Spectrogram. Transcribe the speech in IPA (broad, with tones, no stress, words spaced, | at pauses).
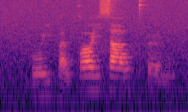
huː˨˧jpɐ˨˩wkɔː˥jsaː˥w pʰɵ˨˩n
